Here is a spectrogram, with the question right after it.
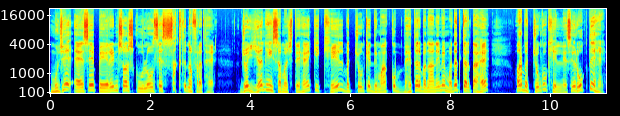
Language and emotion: Hindi, disgusted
